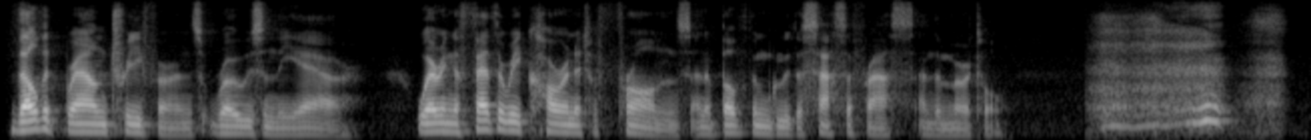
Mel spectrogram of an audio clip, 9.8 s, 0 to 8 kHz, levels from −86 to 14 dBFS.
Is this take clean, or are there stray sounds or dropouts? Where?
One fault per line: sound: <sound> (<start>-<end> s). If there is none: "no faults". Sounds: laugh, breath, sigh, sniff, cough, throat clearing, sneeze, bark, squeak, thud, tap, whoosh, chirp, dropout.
sound: breath (8.1-9.7 s)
